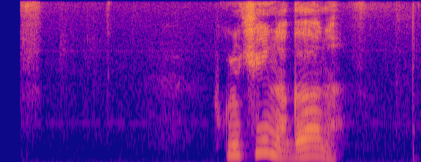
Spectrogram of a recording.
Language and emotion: Russian, sad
